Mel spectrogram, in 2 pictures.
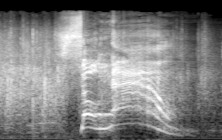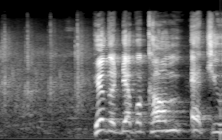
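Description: An elderly man preaches loudly and with animation through a microphone.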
